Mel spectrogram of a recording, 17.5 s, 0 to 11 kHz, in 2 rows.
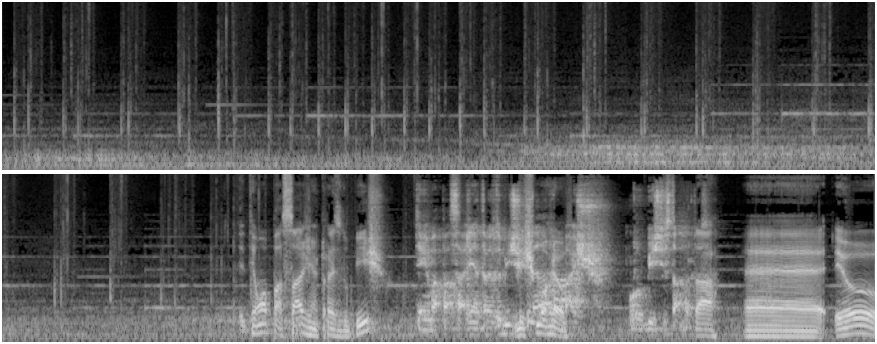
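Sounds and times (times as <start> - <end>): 
heavy footsteps climbing a staircase: 0.0 - 11.2
low rumbling background: 0.0 - 13.9
speech: 11.1 - 17.4.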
